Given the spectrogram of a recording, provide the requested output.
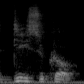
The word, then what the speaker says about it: Disco: Which is stupid that they translate that as D-I-S-C-O. I kind of like that because the intention is that you're supposed to pronounce it like they do in the song.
